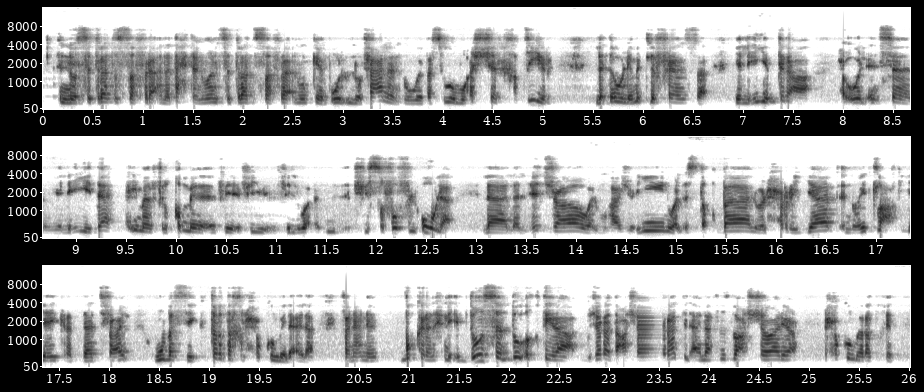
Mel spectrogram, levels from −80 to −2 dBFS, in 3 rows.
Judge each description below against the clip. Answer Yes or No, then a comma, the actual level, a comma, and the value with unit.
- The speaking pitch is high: Yes, very high, 390 Hz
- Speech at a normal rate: No, fast, 155 wpm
